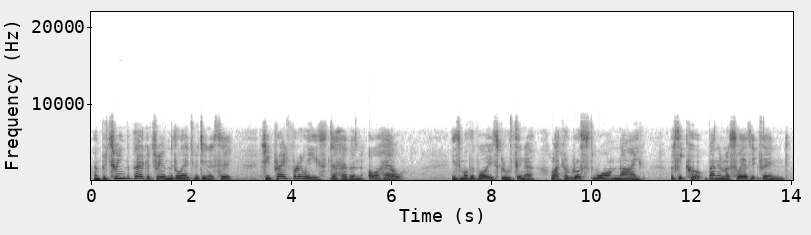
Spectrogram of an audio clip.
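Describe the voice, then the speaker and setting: A woman's voice: medium pitch, unhurried, dark tone. A woman reading narrative poetry aloud as a recital. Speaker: poetry reader. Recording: dull, muffled lo-fi sound.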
